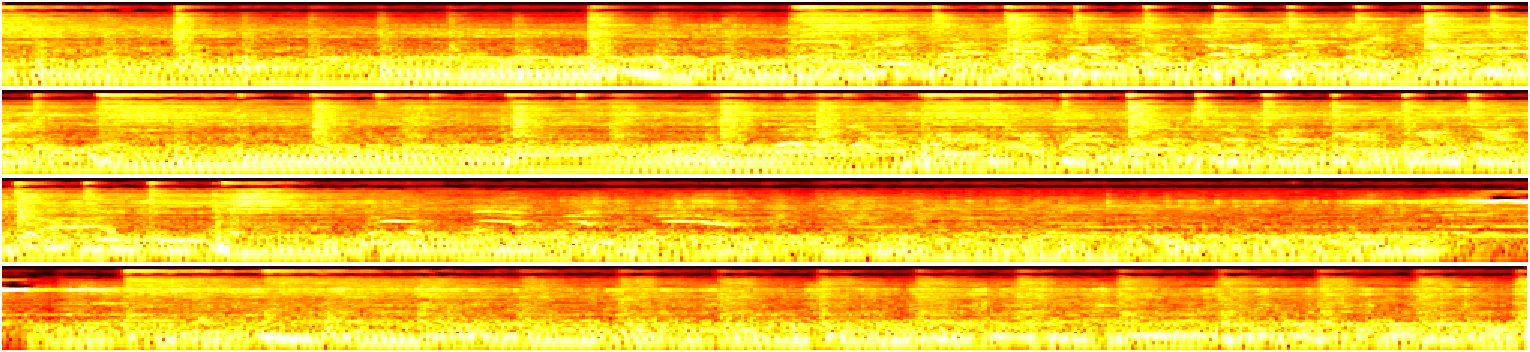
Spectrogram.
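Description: Live heavy rock band playing loud: distorted electric guitar and drum kit with a vocalist singing into a microphone. The music breaks off for a moment about fifteen seconds in, then the band comes back in.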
